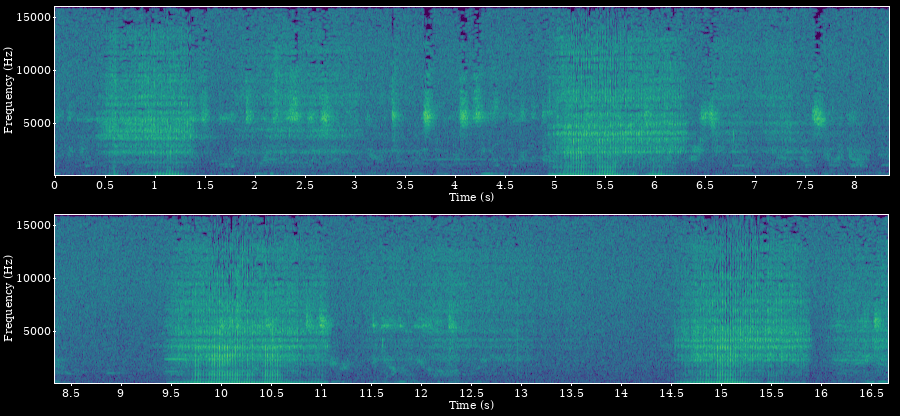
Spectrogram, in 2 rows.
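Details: 8-month-old black Labrador snoring while sleeping: deep, low rattling snores every five seconds, about 12 per minute, over faint background music or television.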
